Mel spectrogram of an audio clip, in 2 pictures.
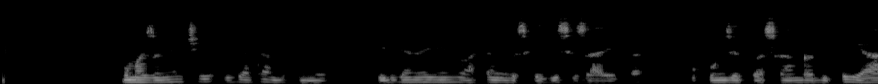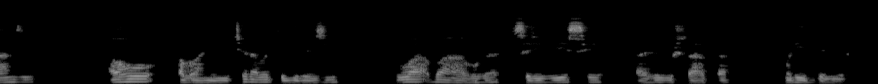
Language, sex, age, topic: Kinyarwanda, male, 25-35, government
